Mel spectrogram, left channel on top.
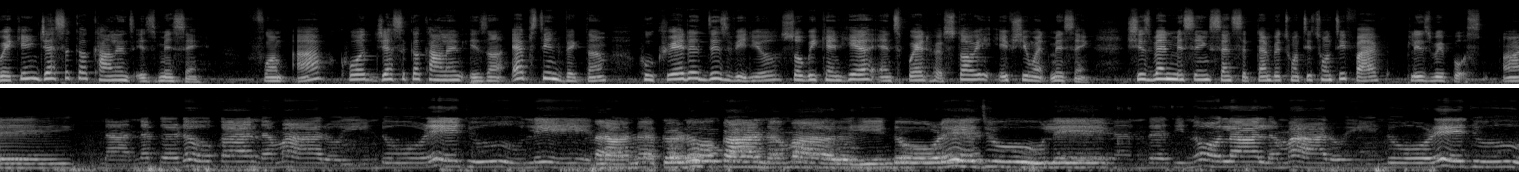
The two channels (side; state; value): both; different; correlation 0.00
